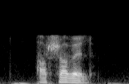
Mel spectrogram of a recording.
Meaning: to run with an intention to attack; to raid, invade
- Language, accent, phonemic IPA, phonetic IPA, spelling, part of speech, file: Armenian, Eastern Armenian, /ɑɾʃɑˈvel/, [ɑɾʃɑvél], արշավել, verb, Hy-արշավել.ogg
